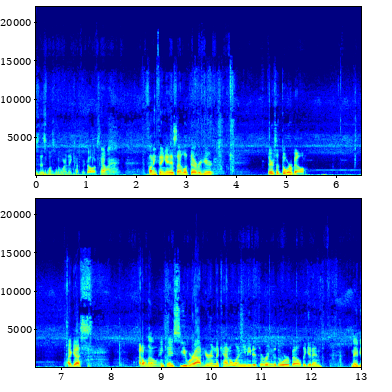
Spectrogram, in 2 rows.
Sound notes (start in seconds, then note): 5.6 doorbell chimes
